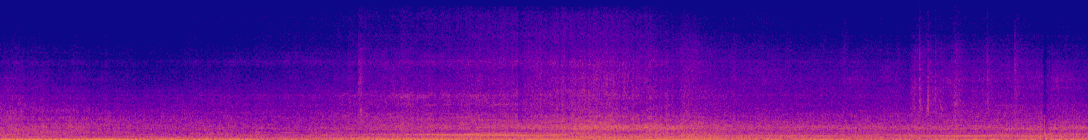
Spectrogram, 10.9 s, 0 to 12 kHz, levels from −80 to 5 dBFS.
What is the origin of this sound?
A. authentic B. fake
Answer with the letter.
B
